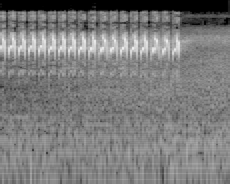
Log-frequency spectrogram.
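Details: Rapid high-pitched trill of a crimson sunbird, called sogon locally, sung in the afternoon for birds in poor form: around twenty crisp, evenly spaced chirps in under two seconds, then silence.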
